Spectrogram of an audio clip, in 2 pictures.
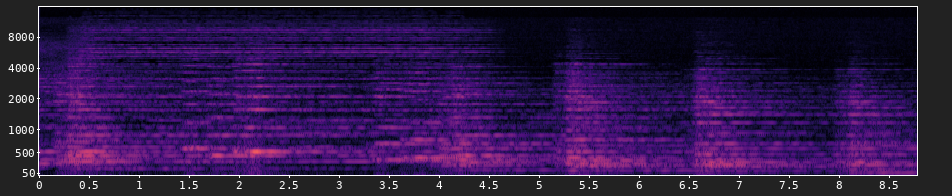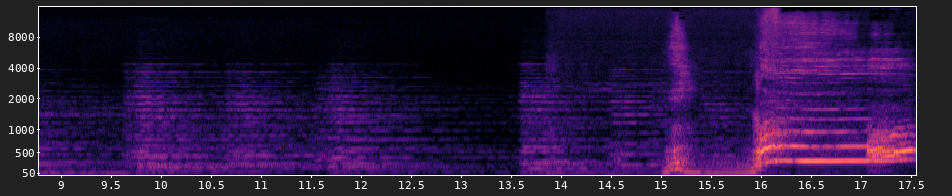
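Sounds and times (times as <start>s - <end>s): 
pack of tracking dogs howling: 15.0s - 17.5s.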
